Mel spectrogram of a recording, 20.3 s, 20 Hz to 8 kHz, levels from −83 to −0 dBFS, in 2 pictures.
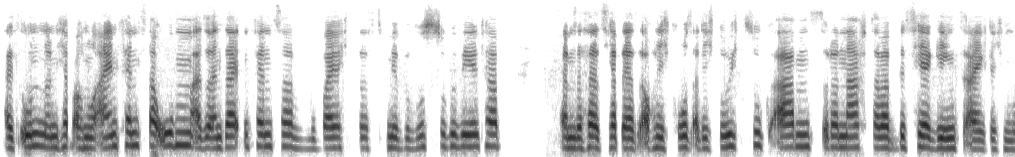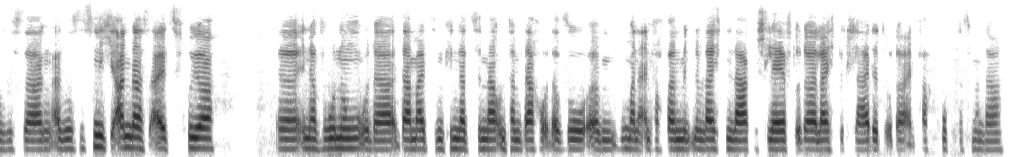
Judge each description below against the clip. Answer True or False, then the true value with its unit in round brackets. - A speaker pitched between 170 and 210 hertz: True (190 Hz)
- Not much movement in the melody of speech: False (3.0 semitones)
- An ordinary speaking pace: False (240 wpm)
